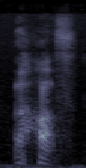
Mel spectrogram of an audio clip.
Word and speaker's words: Huff: Huff. Lincoln Huff. It rhymes with tough, Josh, but he's not.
